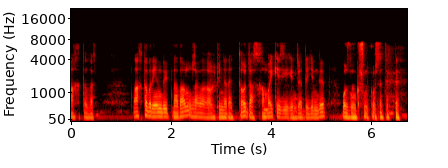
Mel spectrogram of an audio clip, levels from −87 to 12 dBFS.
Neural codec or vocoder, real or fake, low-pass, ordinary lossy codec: codec, 16 kHz, 2 kbps, X-Codec, HuBERT features, trained on balanced general audio; fake; 7.2 kHz; AAC, 48 kbps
